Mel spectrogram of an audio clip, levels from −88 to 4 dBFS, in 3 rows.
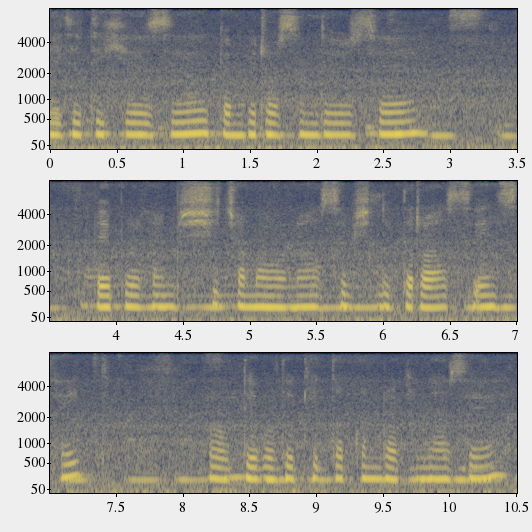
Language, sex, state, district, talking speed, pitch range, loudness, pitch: Nagamese, female, Nagaland, Dimapur, 125 wpm, 205-220 Hz, -15 LUFS, 210 Hz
